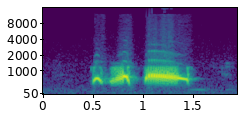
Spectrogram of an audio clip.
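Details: A single phrase from a female spotted dove calling to get males to coo: a short coo, a rising double note, then a longer, steady coo falling away at the end.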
